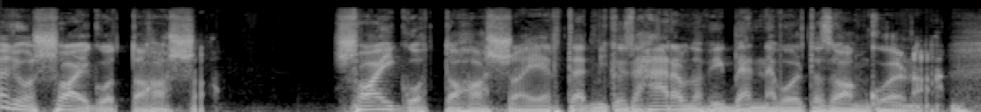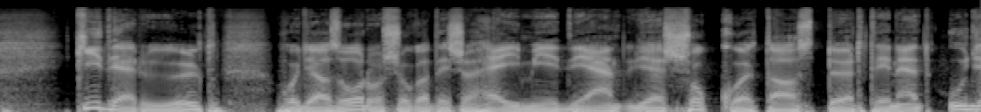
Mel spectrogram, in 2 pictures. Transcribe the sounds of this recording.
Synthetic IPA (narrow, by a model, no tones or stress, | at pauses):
ɒɟo̞nʃɒjɡo̞t̪ːɒɦɒ̰ʃɒ̰ | ʃɒjɡo̞t̪ːɒɦɒʃɒ̰ḛːrt̪ɛt̪mikøzbɛaːɾo̞mnɒpiɡ̚bɛnːɛvolt̪ɒzɒŋɡo̞̰lnɒ̰lkid̪ɛɾylt̪ho̞ɟɒzo̞rvo̞ʃo̞kɒt̪eːʃɒɦɛjimeːd̪ijaːt̪uɟɛʃo̞kːo̞lt̪ɒt̪ø̞rt̪eːnɛt̪uɟ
